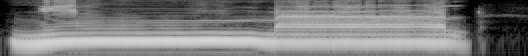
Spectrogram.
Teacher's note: ইয়া, তাহলে এখানে নুন সাকিনের পরে মিম হয়েছে, আমরা মিলিয়ে পড়ছি। এই নুন সাকিনকে বাদ দিয়ে সরাসরি মিম এসে মিমকে ধরবে। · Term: ইদগামের গুন্না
